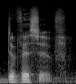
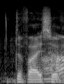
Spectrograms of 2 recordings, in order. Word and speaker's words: divisive: We have two camps, divisive or divisive.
